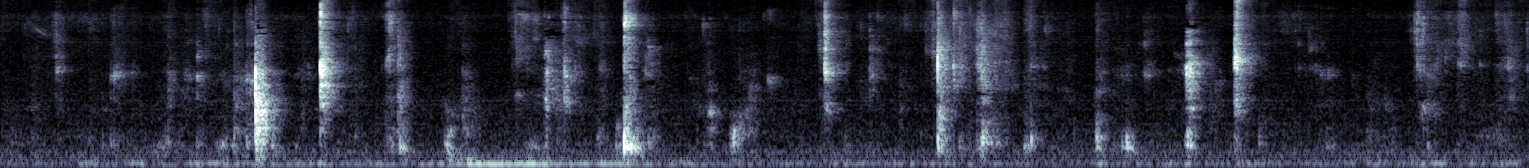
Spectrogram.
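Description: Close-up eating sounds: wet chewing and lip-smacking with irregular sharp clicks, as chicken in pepper soup and fufu are eaten by hand.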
